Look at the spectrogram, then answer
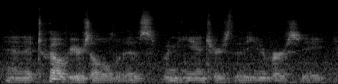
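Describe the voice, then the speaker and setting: A soft-spoken man with fairly low pitch, moderate pace and fairly even intonation, over noticeable background noise. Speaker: actor. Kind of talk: casual talk to camera. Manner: quiet, soft-spoken.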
